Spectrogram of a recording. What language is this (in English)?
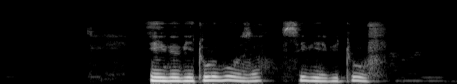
Ganda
